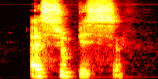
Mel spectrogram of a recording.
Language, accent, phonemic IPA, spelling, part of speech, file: French, Canada, /a.su.pis/, assoupisse, verb, LL-Q150 (fra)-assoupisse.wav
- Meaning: inflection of assoupir: 1. first/third-person singular present subjunctive 2. first-person singular imperfect subjunctive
